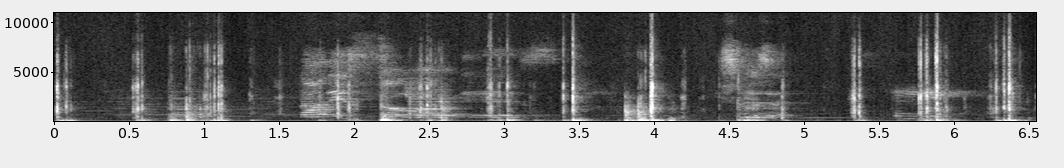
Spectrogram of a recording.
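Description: Faint, irregular clicks and small cracks of a chisel being pressed by hand into a log, paring wood out of a candle hole.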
